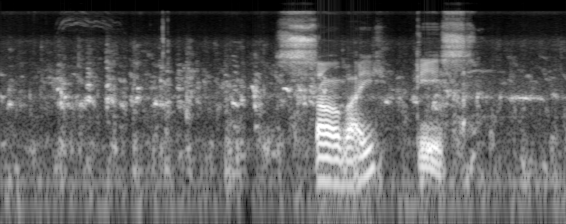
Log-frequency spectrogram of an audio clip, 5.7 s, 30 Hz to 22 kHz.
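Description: Chickens cluck in an Indian poultry farm shed that holds 2000 chicks, with a loud nearby squawk midway amid a busy background of birds, while someone speaks over it.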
